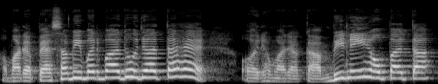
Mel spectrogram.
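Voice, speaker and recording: Female children's storyteller, higher-pitched and animated, unhurried, instructive, informal delivery with English words mixed in. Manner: didactic, repeats and rephrases, mixes in English words.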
